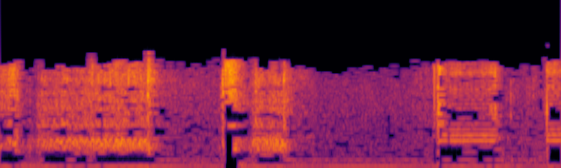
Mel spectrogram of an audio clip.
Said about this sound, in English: Is everybody talking on the telephone to one another? Boy, every number I dial is busy.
